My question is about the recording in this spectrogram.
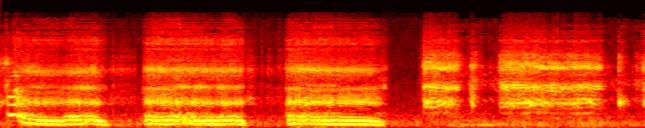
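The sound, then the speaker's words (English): A husky's drawn-out, tonal growls alternate with a bouncing toy hamster that echoes back each noise in a slightly altered voice, several loud back-and-forth exchanges with brief gaps and no talking. “So the dog is growling at him and then every time the dog growls, the hamster growls back.”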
